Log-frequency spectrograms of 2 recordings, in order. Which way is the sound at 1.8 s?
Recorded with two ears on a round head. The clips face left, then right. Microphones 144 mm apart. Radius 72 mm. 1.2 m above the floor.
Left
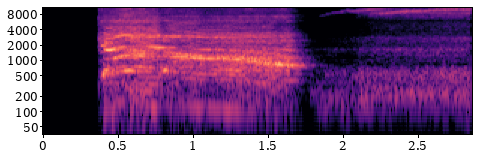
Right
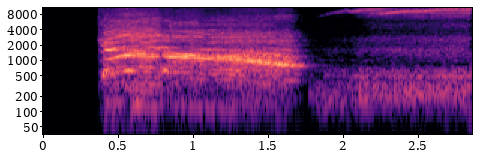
75° right (ahead or behind).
